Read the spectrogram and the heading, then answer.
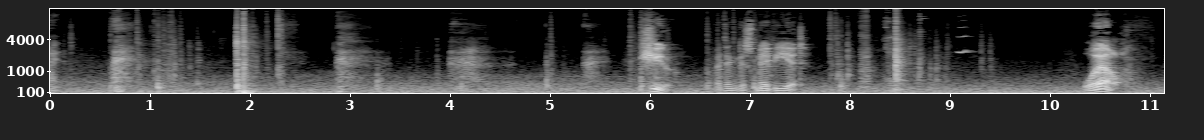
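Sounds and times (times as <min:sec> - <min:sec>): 
door hinges squeaking: 0:00.0 - 0:02.5, 0:04.9 - 0:09.6
door off a hallway creaking open: 0:00.0 - 0:02.5, 0:05.0 - 0:09.6
speech: 0:06.0 - 0:08.0, 0:10.4 - 0:10.8.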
